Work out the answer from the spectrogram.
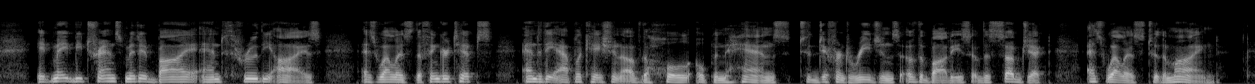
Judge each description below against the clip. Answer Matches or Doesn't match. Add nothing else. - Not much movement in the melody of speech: Doesn't match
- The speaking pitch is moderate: Doesn't match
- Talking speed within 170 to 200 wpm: Matches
